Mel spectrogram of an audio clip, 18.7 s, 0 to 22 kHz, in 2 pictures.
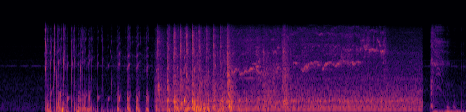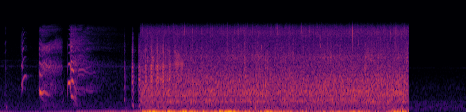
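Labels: At the start, you can hear gurgling. Meanwhile, about 3 seconds in, squeaking can be heard. Then, about 9 seconds in, someone giggles. While that goes on, about 12 seconds in, rain is audible. A soft background noise persists.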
